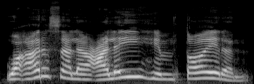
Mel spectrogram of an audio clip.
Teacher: میم ساکن ہے اور اس کے بعد تا آ رہی ہے، لیکن کیا ہے؟ ہم غنہ نہیں کریں گے، اظہار کریں گے۔ اگر با ہوتی یا میم ہوتی تو ہم غنہ کرتے۔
